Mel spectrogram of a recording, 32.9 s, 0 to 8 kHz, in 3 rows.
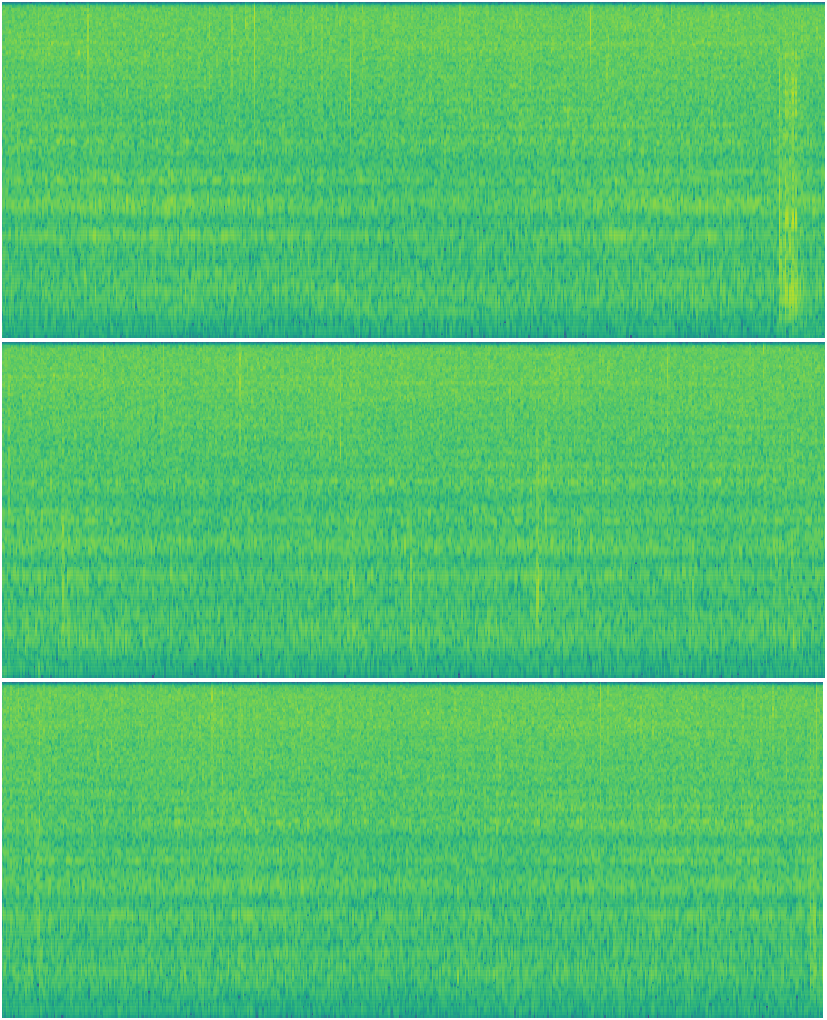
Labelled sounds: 10.4	10.6	croaking sound likely from a nearby submerged object, 0.97 to 1.2 kHz

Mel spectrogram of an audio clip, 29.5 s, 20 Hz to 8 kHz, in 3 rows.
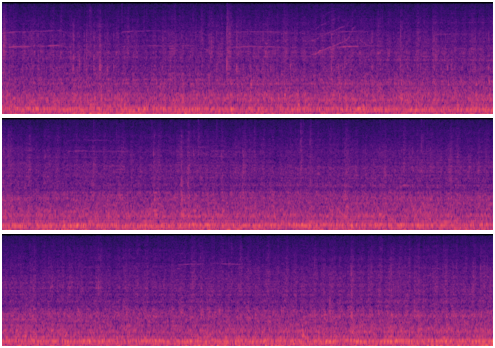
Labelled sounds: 6.1	7.5	killer whale, 1.2 to 6.7 kHz
23.1	23.7	killer whale, 2.2 to 5.8 kHz

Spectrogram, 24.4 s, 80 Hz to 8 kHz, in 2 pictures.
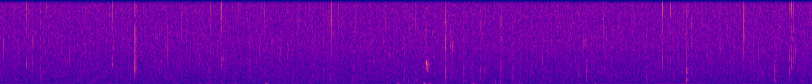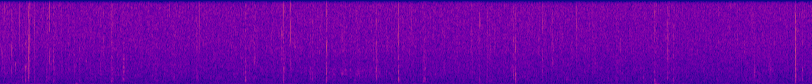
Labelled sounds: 17.0	22.0	vessel noise, 0 to 8.0 kHz

